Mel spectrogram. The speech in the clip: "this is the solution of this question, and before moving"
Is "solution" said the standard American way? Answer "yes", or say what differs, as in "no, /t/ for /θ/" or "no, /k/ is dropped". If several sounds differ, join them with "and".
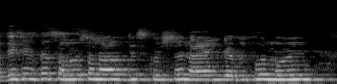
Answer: no, /n/ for /l/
